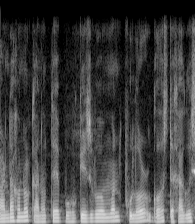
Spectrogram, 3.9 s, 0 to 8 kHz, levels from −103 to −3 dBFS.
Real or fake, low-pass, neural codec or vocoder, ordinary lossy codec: real; 7.2 kHz; none; none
